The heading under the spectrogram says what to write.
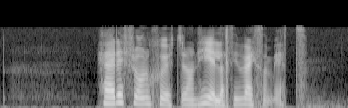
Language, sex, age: Swedish, female, 25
